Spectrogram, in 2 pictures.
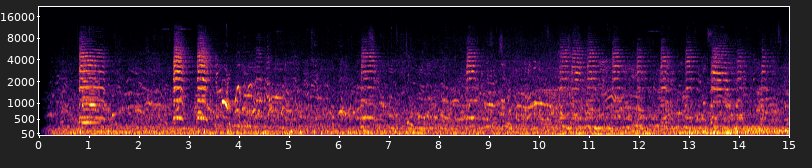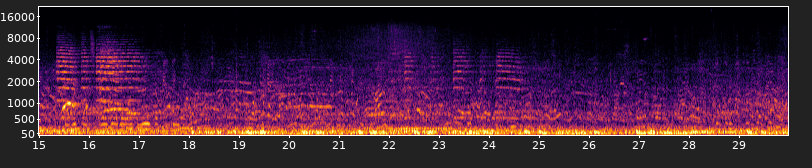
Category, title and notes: Soundscapes > Urban
Climate Justice March – Gwanghwamun, Seoul
UID: KR-SEOUL-20250927-1500-001 Recorded during a climate justice march (2025기후정의행진) in central Seoul. The procession passes through Gwanghwamun and Sejong-daero with voices, whistles from traffic safety staff, laughter, horns, and surrounding traffic. Over the everyday noise of the Gwanghwamun area, voices and laughter, whistles and horns from traffic safety staff, and the overlapping footsteps of people moving together momentarily shift the rhythm of the city into a different tempo.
